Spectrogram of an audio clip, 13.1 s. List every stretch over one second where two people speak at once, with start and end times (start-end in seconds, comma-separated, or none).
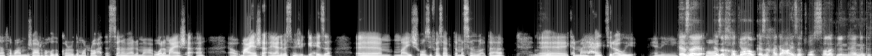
10.2-11.4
